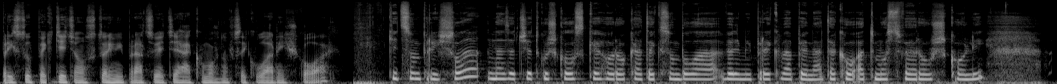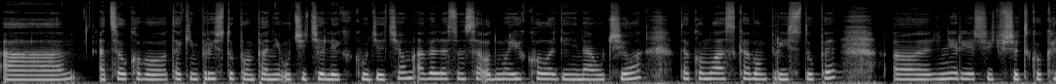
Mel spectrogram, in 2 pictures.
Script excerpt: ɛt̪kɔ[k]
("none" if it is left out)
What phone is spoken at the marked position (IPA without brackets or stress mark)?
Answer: k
